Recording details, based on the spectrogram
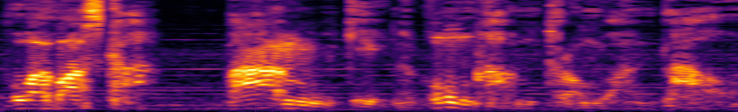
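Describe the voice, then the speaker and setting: Casting: declamatory video game alien, very deep gravelly voice, slow invented-language delivery, clear music underneath. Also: male voice, big pitch swings, heavily acted. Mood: intense, declamatory.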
